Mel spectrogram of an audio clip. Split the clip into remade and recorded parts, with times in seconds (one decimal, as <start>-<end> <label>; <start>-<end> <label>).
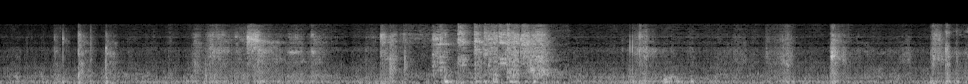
0.0-4.0 remade; 4.0-5.7 recorded; 5.7-9.7 remade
